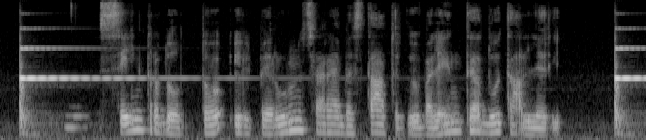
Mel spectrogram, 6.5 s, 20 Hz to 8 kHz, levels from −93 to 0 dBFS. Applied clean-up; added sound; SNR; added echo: none; Piano; -3 dB; none.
